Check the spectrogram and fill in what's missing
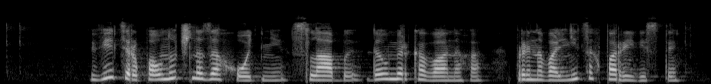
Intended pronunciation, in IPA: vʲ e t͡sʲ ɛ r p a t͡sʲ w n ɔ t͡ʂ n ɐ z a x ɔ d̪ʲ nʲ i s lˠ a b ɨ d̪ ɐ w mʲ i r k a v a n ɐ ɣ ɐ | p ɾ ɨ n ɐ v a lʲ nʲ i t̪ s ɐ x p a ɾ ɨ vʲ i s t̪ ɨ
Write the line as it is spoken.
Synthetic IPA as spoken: vʲ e t͡sʲ ɛ r p a w n ɔ t͡ʂ n ɐ z a x ɔ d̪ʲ nʲ i s lˠ a b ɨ d̪ ɐ w mʲ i r k a v a n ɐ ɣ ɐ | p ɾ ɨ n ɐ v a lʲ nʲ i t̪ s ɐ x p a ɾ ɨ vʲ i s t̪ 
